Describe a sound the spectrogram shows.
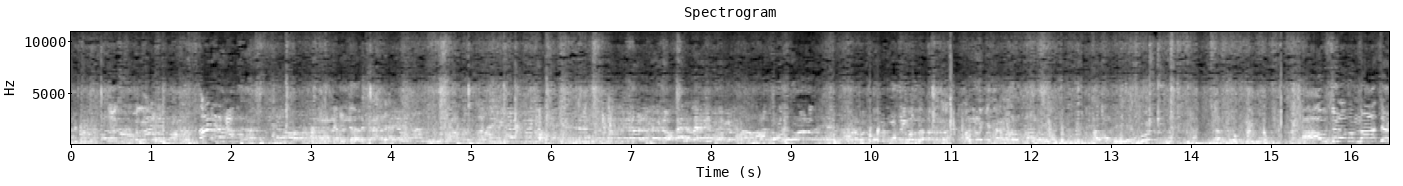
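A crowd of men shout and talk over one another nearby.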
